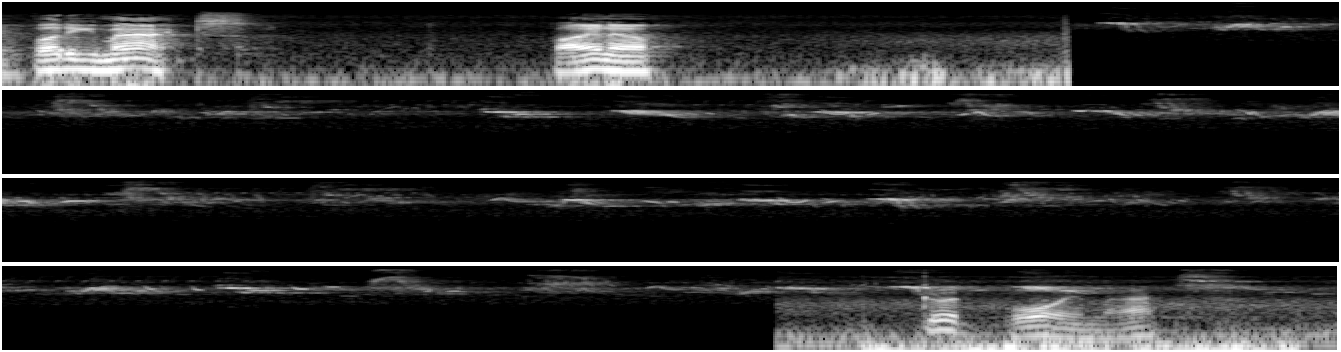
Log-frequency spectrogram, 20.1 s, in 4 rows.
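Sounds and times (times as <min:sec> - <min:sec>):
small birds chirping: 0:04.0 - 0:20.0.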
